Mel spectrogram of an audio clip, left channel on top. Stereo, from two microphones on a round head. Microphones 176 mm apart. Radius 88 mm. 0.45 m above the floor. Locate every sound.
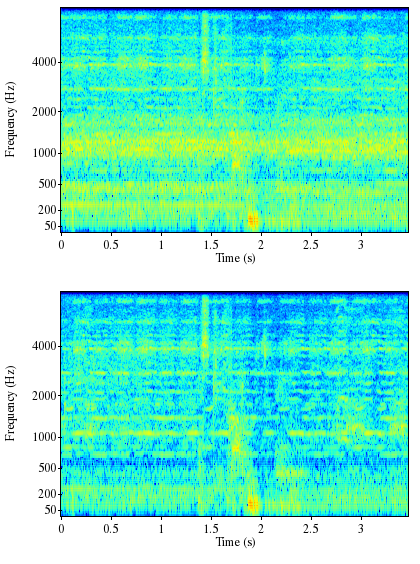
1.4 s whispering: 5° right (ahead or behind), 1.0 m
